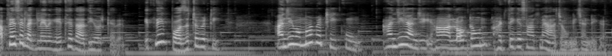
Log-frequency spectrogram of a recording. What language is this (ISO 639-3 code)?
hin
